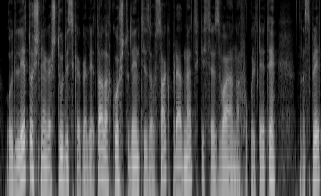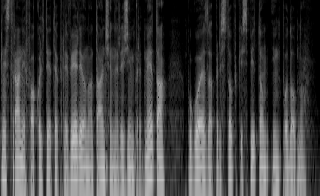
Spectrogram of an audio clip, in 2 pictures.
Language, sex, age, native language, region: Slovenian, male, 18-29, Slovenian, Drava region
